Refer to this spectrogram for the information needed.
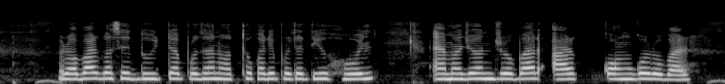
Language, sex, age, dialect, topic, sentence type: Bengali, female, 18-24, Rajbangshi, agriculture, statement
